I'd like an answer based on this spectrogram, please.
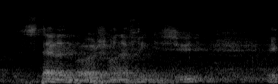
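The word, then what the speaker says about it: Stellenbosch: conférence à l'université de stenbos se prononce bien stellenbos en Afrique du Sud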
